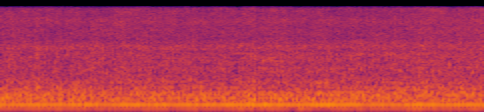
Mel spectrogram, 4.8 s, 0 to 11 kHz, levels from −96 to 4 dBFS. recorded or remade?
remade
